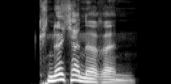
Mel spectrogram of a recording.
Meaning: inflection of knöchern: 1. strong genitive masculine/neuter singular comparative degree 2. weak/mixed genitive/dative all-gender singular comparative degree
- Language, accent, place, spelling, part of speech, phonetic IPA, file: German, Germany, Berlin, knöcherneren, adjective, [ˈknœçɐnəʁən], De-knöcherneren.ogg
